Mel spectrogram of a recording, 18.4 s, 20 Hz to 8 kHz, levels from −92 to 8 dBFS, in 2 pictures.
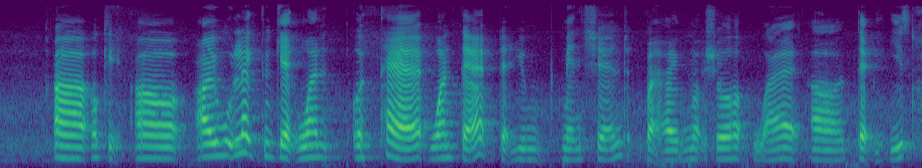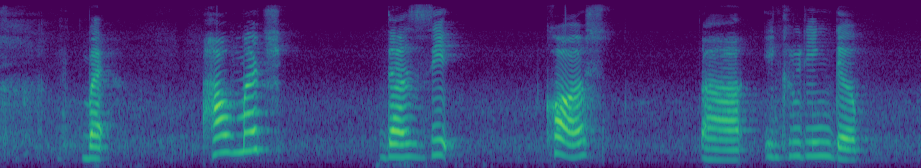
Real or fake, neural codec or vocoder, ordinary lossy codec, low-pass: real; none; Opus, 64 kbps; 7.2 kHz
